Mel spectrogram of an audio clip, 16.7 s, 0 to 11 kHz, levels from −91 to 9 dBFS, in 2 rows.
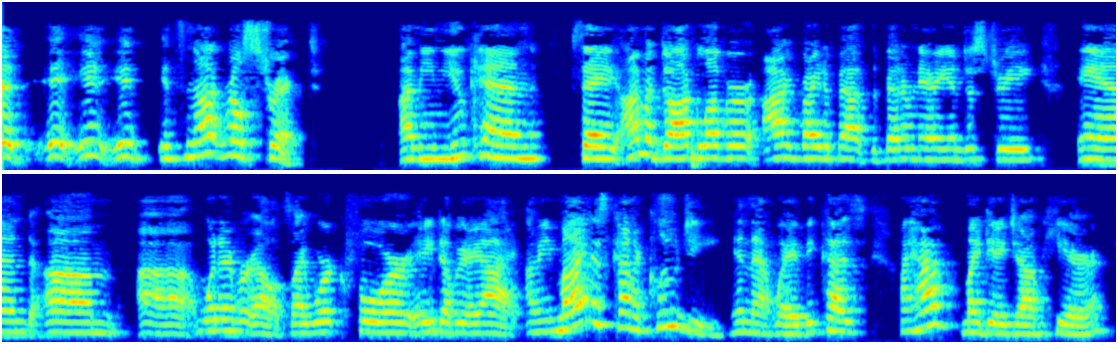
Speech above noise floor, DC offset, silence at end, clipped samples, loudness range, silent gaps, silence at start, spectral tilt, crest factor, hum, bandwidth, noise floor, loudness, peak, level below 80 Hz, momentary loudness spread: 59 dB; under 0.1%; 0.1 s; under 0.1%; 4 LU; none; 0 s; -5 dB/octave; 18 dB; none; 7.8 kHz; -86 dBFS; -27 LUFS; -10 dBFS; -74 dBFS; 9 LU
